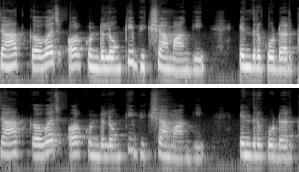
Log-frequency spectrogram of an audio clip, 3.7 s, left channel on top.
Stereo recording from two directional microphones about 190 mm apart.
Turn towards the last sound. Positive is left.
turn(degrees=40)  # may be behind; listen again after turning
